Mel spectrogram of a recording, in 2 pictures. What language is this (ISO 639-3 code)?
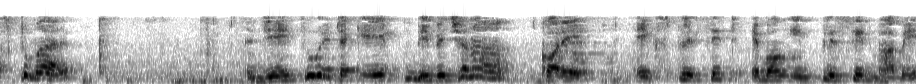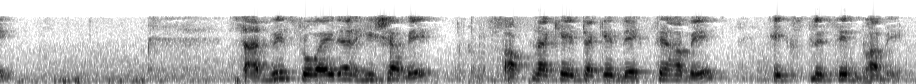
ben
